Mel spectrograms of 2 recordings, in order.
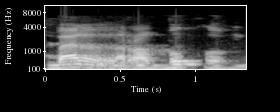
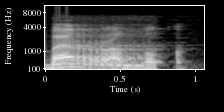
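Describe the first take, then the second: First: The l is said separately before the r. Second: The l merges fully into a doubled r. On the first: The speaker calls it wrong. "jadi tidak dibaca bal rabbukum" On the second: The speaker calls it right. "Lam masuk ke dalam huruf ra"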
